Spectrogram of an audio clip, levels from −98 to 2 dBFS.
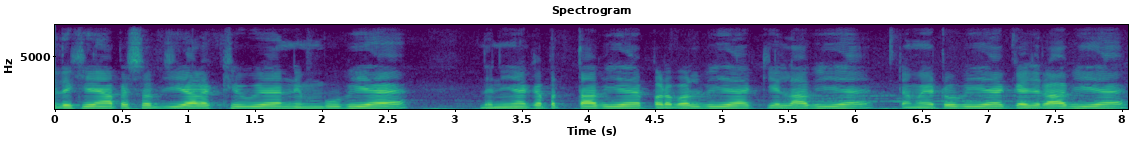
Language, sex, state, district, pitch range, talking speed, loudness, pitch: Hindi, male, Bihar, Muzaffarpur, 145-165 Hz, 200 wpm, -25 LUFS, 160 Hz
